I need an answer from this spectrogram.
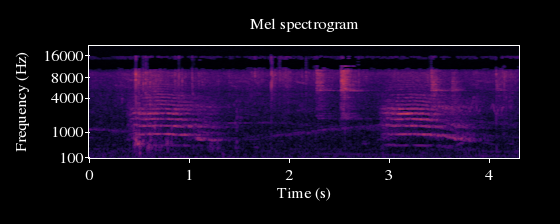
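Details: Baby goats hopping around and eating grass; two harmonic bleats, one near the start and a longer wavering one after three seconds, over a faint siren gliding up and down in the background.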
